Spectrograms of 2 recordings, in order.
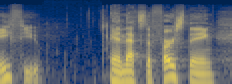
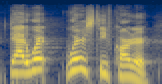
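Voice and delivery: put-on higher and louder, eager little kid; imitating his son; 10 semitones higher, 5 dB louder than usual. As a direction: ask like an excited five-year-old. Quoting his five-year-old son.

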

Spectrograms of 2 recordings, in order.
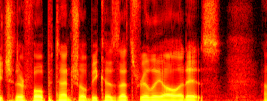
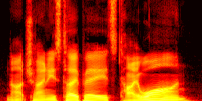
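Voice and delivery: pointed correction; 6 semitones higher than usual. Real, not acted. Correcting the country's name.

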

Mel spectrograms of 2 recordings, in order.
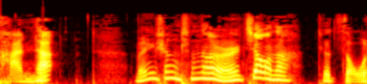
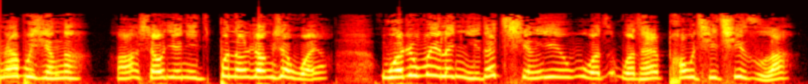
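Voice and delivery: higher, pleading cry; a man begging the lady not to throw him overboard, higher; desperate begging; 9 semitones higher than usual. Acted. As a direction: beg for your life. Wensheng begs not be thrown.

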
